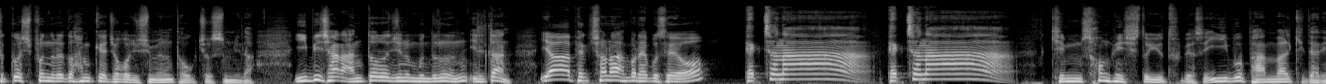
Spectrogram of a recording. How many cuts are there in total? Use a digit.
2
